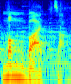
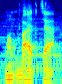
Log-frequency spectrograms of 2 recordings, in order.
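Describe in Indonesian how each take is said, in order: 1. Kata ini terdengar tegas, penuh, dan jelas. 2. Kata ini terdengar tipis, lemah, dan kurang jelas. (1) "Tapi kita harus tegas" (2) "atau membaca"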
